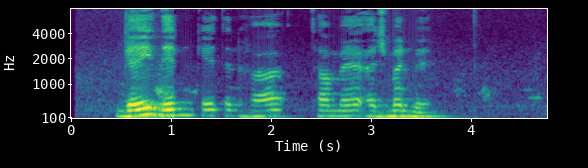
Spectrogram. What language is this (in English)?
Urdu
